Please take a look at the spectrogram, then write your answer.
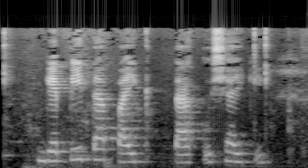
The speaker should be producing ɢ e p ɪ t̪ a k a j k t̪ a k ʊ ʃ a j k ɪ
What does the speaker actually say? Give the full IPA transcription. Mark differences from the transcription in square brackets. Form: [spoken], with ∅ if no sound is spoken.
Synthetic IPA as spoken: ɢ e p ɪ t̪ a [p] a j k t̪ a k ʊ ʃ a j k ɪ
